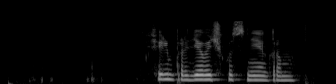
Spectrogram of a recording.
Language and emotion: Russian, neutral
